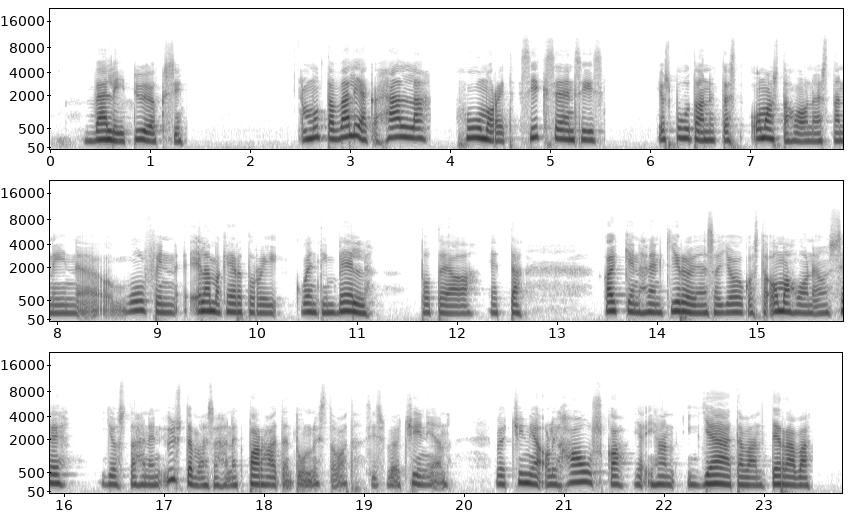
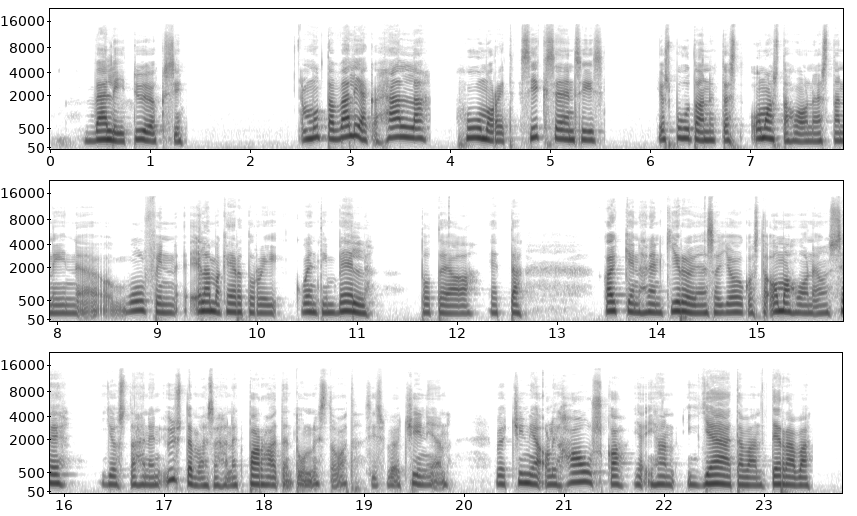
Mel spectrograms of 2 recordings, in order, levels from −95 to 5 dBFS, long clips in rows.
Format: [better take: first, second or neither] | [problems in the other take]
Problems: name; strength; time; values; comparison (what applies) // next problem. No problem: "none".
second | muffled; slightly; fading above 2.5 kHz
